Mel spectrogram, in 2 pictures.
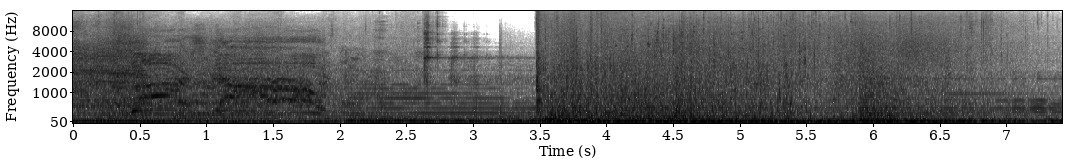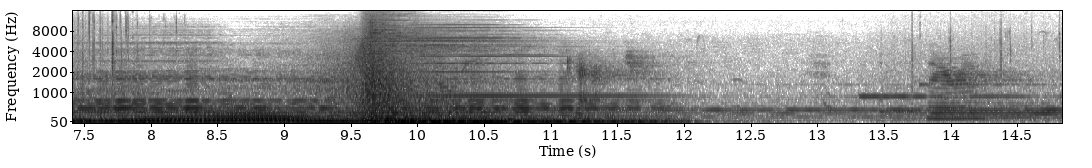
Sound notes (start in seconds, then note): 1.7 grenade clinks; 3.4 explosion; 6.8 tense music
